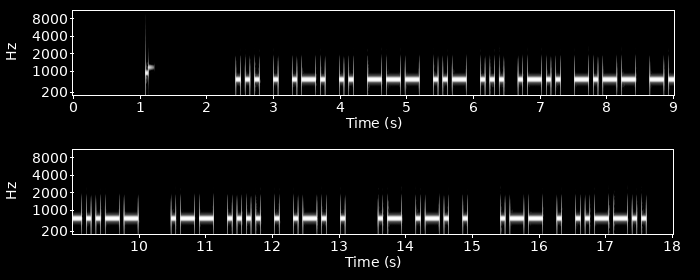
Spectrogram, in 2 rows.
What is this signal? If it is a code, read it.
Morse code, heard as a keyed tone, about 17 wpm, 700 Hz. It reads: SERIOUSLY, WHERE ARE WE?
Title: Sentences from Top 1200 Words 17wpm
